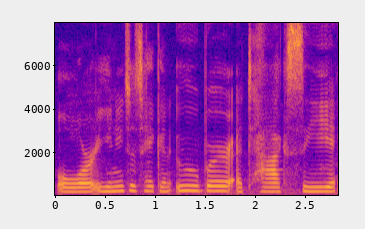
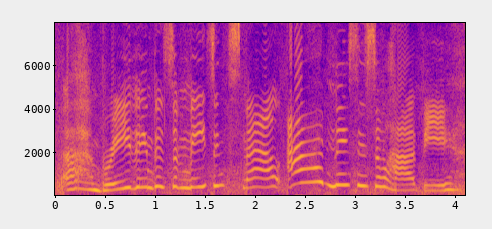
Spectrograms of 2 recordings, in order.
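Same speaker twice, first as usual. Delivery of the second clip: high, delighted sighs; blissful; 10 semitones higher than usual. Real, not acted. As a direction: savor the sea air happily. Blissful at the ocean.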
